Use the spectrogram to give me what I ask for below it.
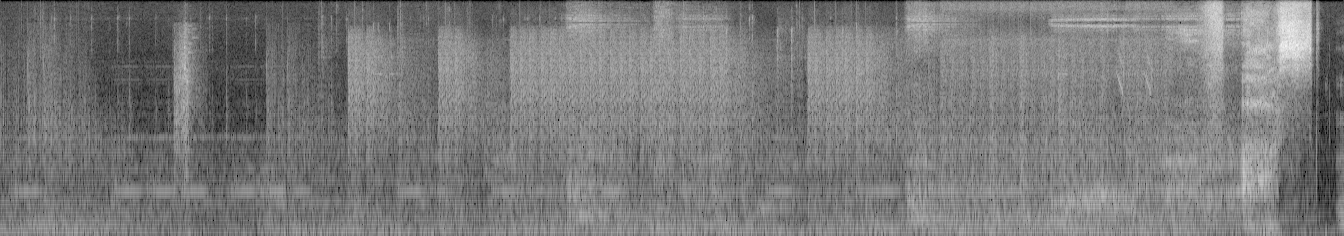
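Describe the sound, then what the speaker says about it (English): Gunfire in Quake: Dawn of The Machine, a dense continuous barrage of game shots and booms with crunching impacts, loud and sustained, while someone talks over it. "Who is shooting that?"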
